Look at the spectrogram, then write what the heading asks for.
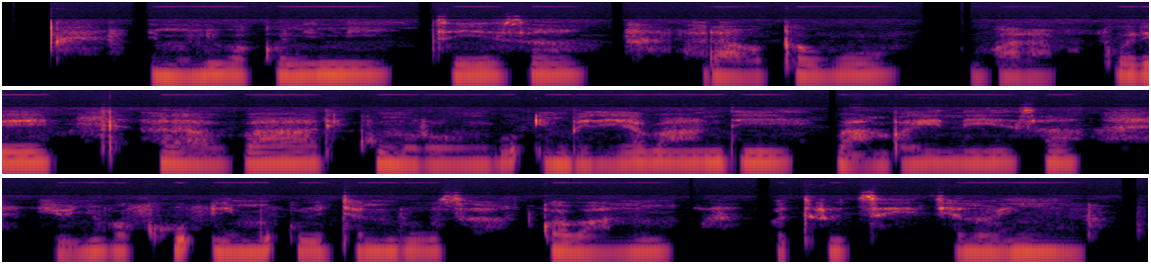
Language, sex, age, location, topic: Kinyarwanda, female, 18-24, Nyagatare, government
